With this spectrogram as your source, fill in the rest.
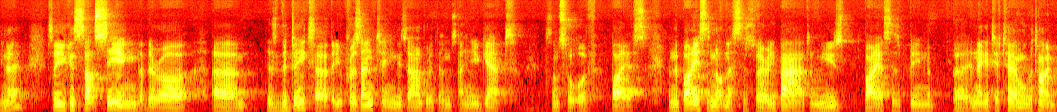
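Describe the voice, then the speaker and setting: Lively in intonation, a man talks at medium pitch and a moderate pace. He has a normal speaking voice. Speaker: conference speaker on AI ethics. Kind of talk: conference talk.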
